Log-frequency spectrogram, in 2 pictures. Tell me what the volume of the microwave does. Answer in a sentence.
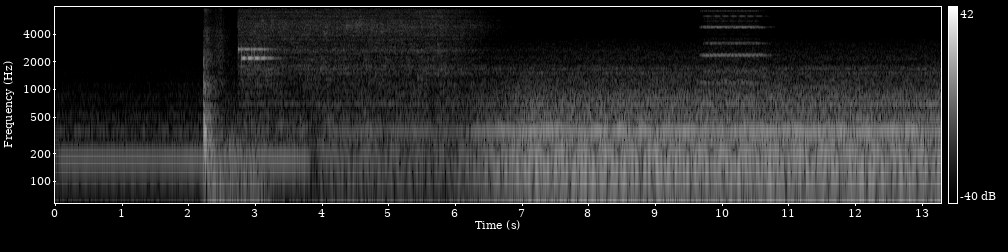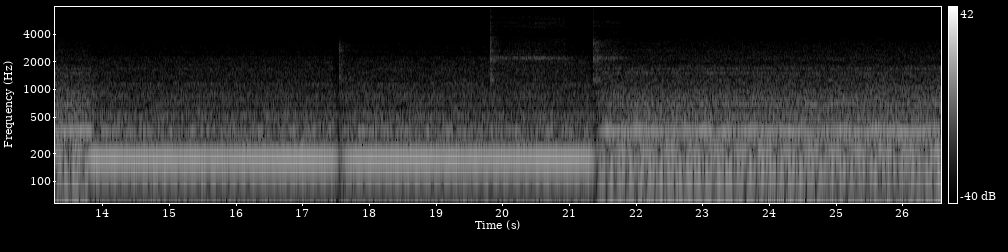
The volume of the microwave goes up.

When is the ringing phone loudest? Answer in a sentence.
The loudest moment of the ringing phone is at 3 seconds.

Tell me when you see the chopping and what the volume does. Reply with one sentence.
The chopping can't be heard in this clip.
